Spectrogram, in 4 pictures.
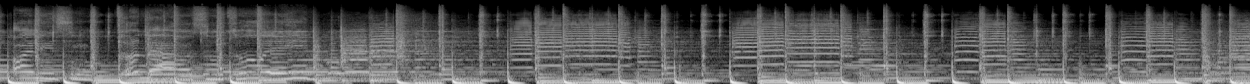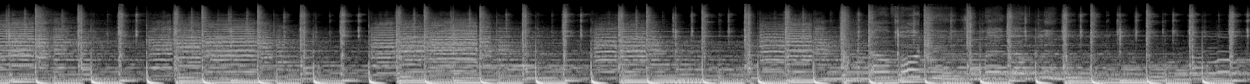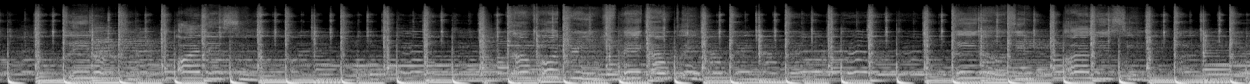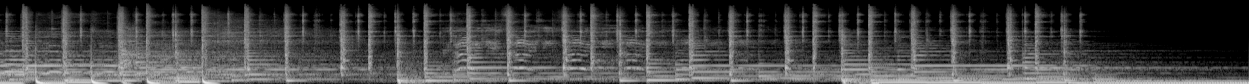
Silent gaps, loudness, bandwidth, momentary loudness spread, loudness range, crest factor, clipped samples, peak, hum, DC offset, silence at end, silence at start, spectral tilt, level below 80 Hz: none; -16 LUFS; 17.5 kHz; 6 LU; 5 LU; 14 dB; under 0.1%; 0 dBFS; none; under 0.1%; 0 s; 0 s; -5 dB/octave; -18 dBFS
